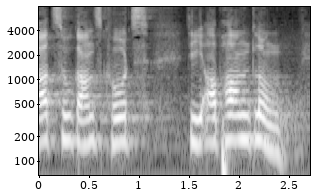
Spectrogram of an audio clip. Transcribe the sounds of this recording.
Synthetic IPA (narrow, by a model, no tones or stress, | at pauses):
at͡suːɡɑnt͡skʰʊɐt͡s | d̥iːʔɑphandlʊŋ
